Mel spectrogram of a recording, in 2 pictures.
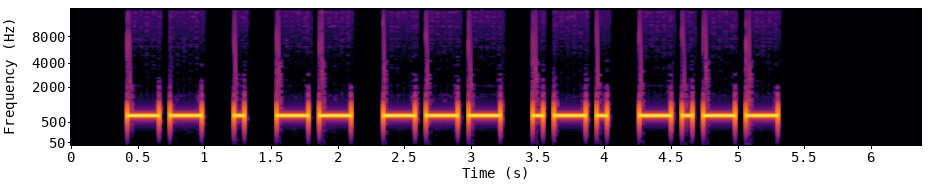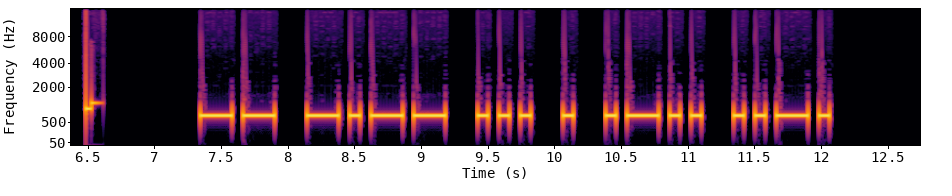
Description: Morse code, heard as a keyed tone, about 15 wpm, 700 Hz. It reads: MEMORY MYSELF
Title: Sentences from Top 1300 Words - New Word Drill - 15wpm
